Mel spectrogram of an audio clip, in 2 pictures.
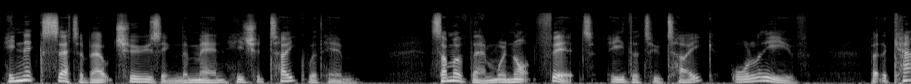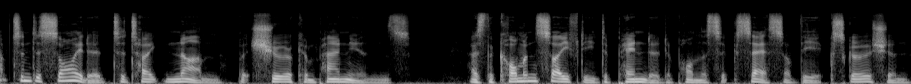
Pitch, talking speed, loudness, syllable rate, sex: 110 Hz, 145 wpm, -21 LUFS, 3.9 syllables/s, male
